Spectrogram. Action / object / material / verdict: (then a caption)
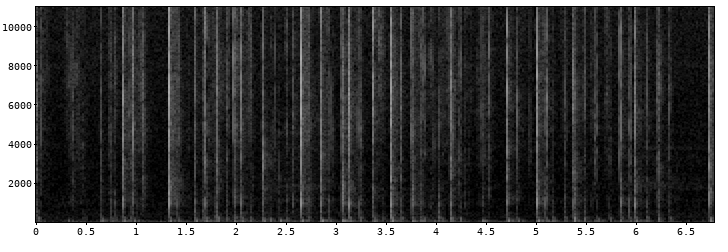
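tap / laptop keyboard with plastic keys / plastic / none. Fingertips of both hands type on the low-profile black plastic keys of a space-grey aluminium laptop keyboard. A steady, uneven stream of soft, dull taps is heard, each thumping low with a quick bright click on top. The taps die away almost instantly, with quiet gaps between bursts.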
